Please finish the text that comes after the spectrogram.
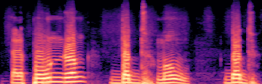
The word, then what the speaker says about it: পৌণ্ড্রং: ঠিক আছে, তাহলে পাঁচজন্যং হৃষিকেশ দেবদত্তং ধনঞ্জয় পৌণ্ড্রং, এখানে দন্তান্ন পর্যন্ত আগে উচ্চারণ করলাম পৌন, তারপরে উচ্চারণ করবো ড্রং, তাহলে পৌণ্ড্রং দধ্মৌ, দধ দ আর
